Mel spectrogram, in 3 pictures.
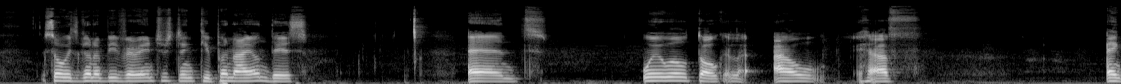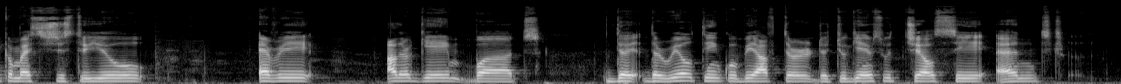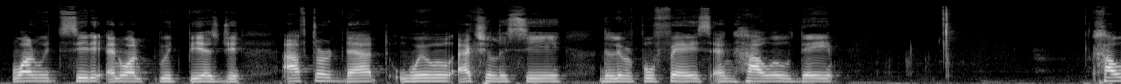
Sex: male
